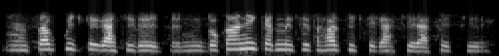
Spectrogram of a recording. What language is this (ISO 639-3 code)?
mai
